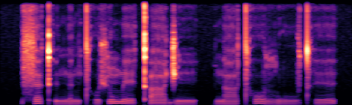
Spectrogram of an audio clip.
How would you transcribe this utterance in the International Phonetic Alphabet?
sɛ˦kʼɪ˨ŋɛ˨ŋ tʰʊ˨ʃũ˦m eː˦kʼaː˦d͡ʒĩ˨ | naː˨tʰoː˦rwuː˨ tʰɪ˨˦

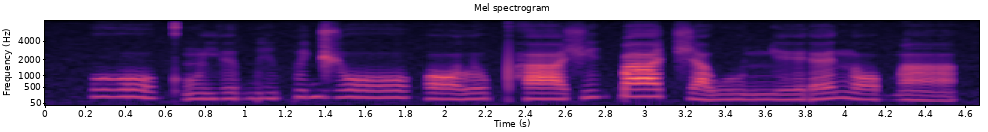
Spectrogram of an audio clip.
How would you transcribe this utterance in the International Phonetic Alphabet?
ɣoː˦˨kʼũ˨ jɪ˨ɓi˨pɪ˦ d͡ʒoː˦ | ɔ˨ lʊ˨pʰaː˨ʃi˦k͡paː˦ t͡ʃa˨ wu˨ ɲeː˨ ɾɛ˦nɔ˨ɓã˨

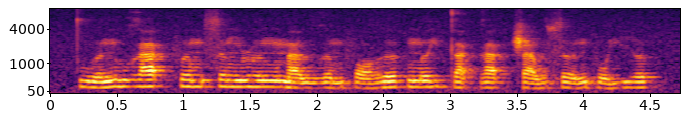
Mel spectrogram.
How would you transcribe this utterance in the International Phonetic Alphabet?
t̪u˨˩˨ə̯nu˧ɣa˦˥k̚ fə˧m sə˧ŋɹə˧ŋ ma˨˩wɣə˨˩˦mfɔ˨˩˨ɣəː˦˥k̚ mə˧˥jt̪a˨˩k̚ɣa˨˩k̚ ʂa˨˩˦wsəː˨˩˦nfo˨˩˨ ji˧ə̯

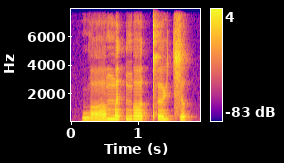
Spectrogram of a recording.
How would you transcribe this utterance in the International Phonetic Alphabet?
wɔː˨˥mɐ˥t̚ŋɔː˥t̚pʰɵ˥ɥ t͡sʊ˥k̚

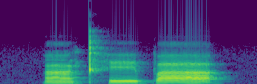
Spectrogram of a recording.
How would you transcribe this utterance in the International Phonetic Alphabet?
ã˨kʰeː˨pa˦˨

